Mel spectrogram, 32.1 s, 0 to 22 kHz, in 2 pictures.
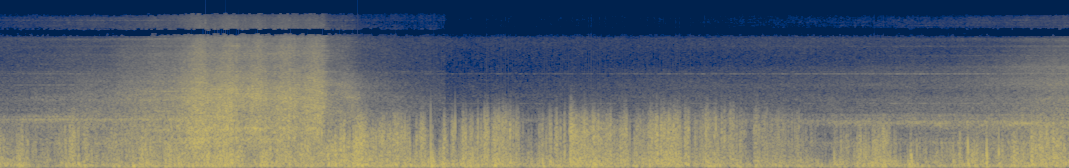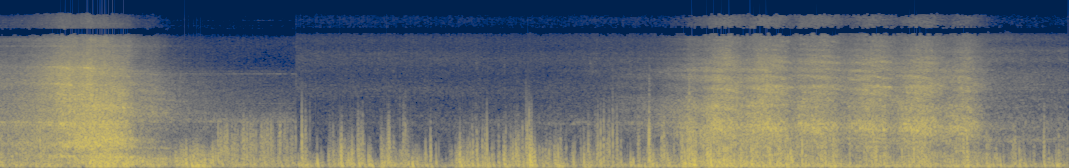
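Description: Electric trains passing on an electrified main line: a continuous rail rumble with wheel-on-rail noise. It is loudest about 17 seconds in, as a pair of coupled electric locomotives goes by close, and near the end a red double-deck regional train passes.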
